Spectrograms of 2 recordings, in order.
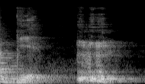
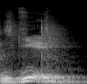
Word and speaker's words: ज्ञ: यह वास्तव में क्या है, यह ज और ये के संयोग से बना है, इसलिए इसका उच्चारण होना चाहिए जे। इसका सही जो शुद्ध उच्चारण है वह क्या होगा, जे।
